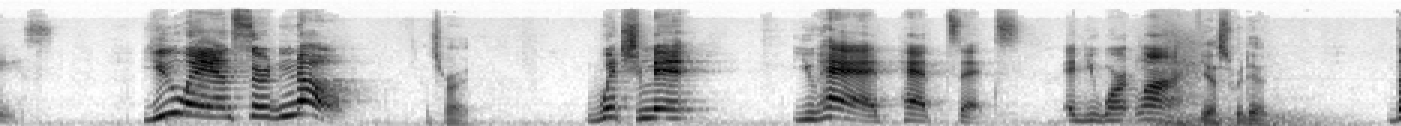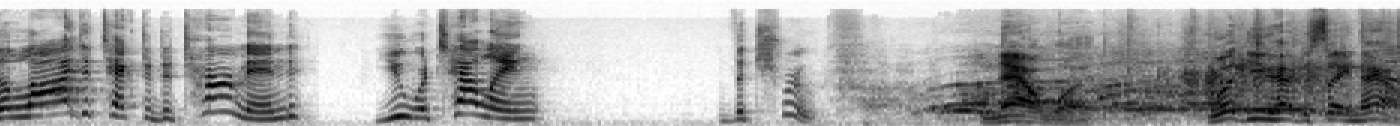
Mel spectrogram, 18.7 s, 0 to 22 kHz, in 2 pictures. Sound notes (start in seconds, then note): 15.1 audience hooting; 15.6 applause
